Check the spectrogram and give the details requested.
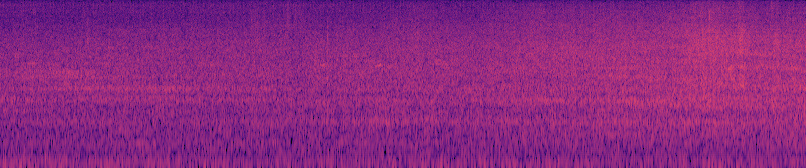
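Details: Constant roar of road or rail traffic filling the whole recording, with no animal voice.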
